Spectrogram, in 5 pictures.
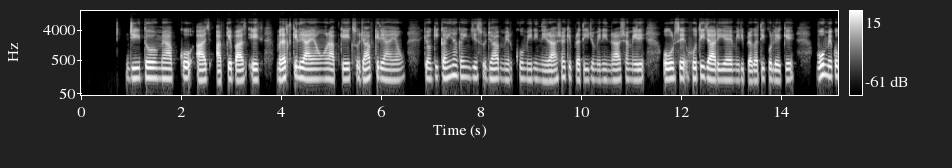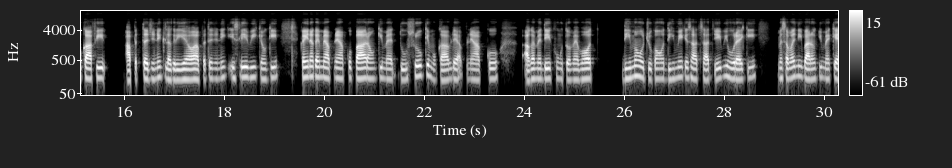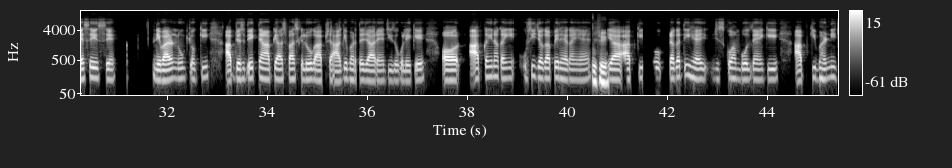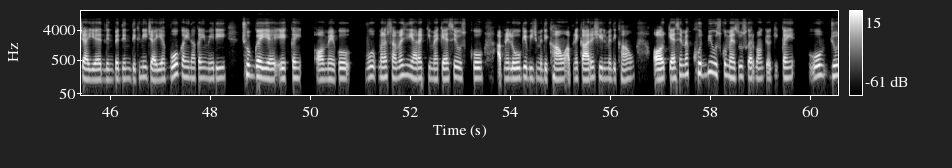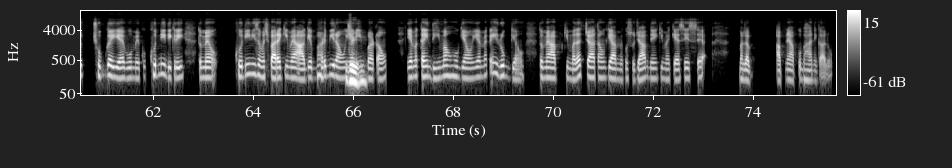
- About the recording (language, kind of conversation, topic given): Hindi, advice, जब प्रगति धीमी हो या दिखाई न दे और निराशा हो, तो मैं क्या करूँ?
- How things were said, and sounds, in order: tongue click; tapping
